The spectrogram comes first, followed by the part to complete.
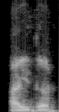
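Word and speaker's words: either: Distributive pronounce में normally 3 word ध्यान रखना है हमें, ईच, आइदर, इसे इधर भी पढ़ते हैं, नाइदर, नीदर भी पढ़ते हैं।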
